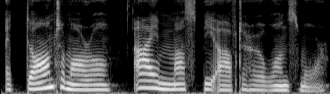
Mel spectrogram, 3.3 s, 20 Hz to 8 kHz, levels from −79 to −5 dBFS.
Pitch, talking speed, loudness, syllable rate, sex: 165 Hz, 200 wpm, -16 LUFS, 4.4 syllables/s, female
